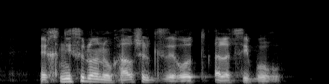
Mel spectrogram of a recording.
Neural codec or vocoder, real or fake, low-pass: none; real; 5.4 kHz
